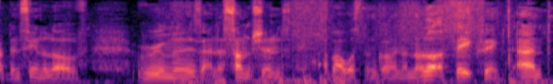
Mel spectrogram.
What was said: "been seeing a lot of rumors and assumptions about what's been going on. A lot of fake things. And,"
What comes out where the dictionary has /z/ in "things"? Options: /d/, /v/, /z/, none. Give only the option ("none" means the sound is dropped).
none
